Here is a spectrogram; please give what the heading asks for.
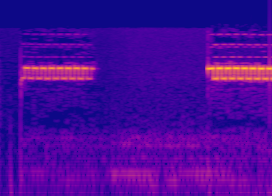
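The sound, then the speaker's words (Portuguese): A telephone ringing on an outgoing call, two loud bursts of fast, trilling electronic ring separated by a short pause filled with a low hum, no voices. “Assim que o homem foi embora, Pedro ligou para Valdemar.”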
